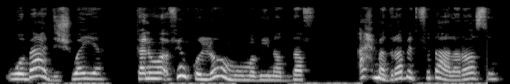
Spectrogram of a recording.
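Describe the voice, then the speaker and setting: A fast-talking Egyptian woman narrating a comic family story, her voice fairly high and brisk. The recording is close and dry, with no room sound. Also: expressive, husky, dry recording. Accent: Egyptian Arabic.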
